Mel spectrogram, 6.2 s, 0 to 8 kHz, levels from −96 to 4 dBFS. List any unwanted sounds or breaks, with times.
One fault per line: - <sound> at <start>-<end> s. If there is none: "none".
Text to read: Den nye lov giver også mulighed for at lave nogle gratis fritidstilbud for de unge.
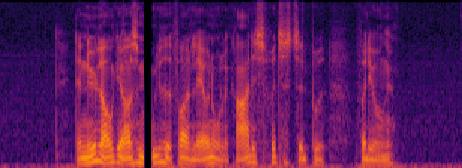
- dropout at 1.9-2.0 s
